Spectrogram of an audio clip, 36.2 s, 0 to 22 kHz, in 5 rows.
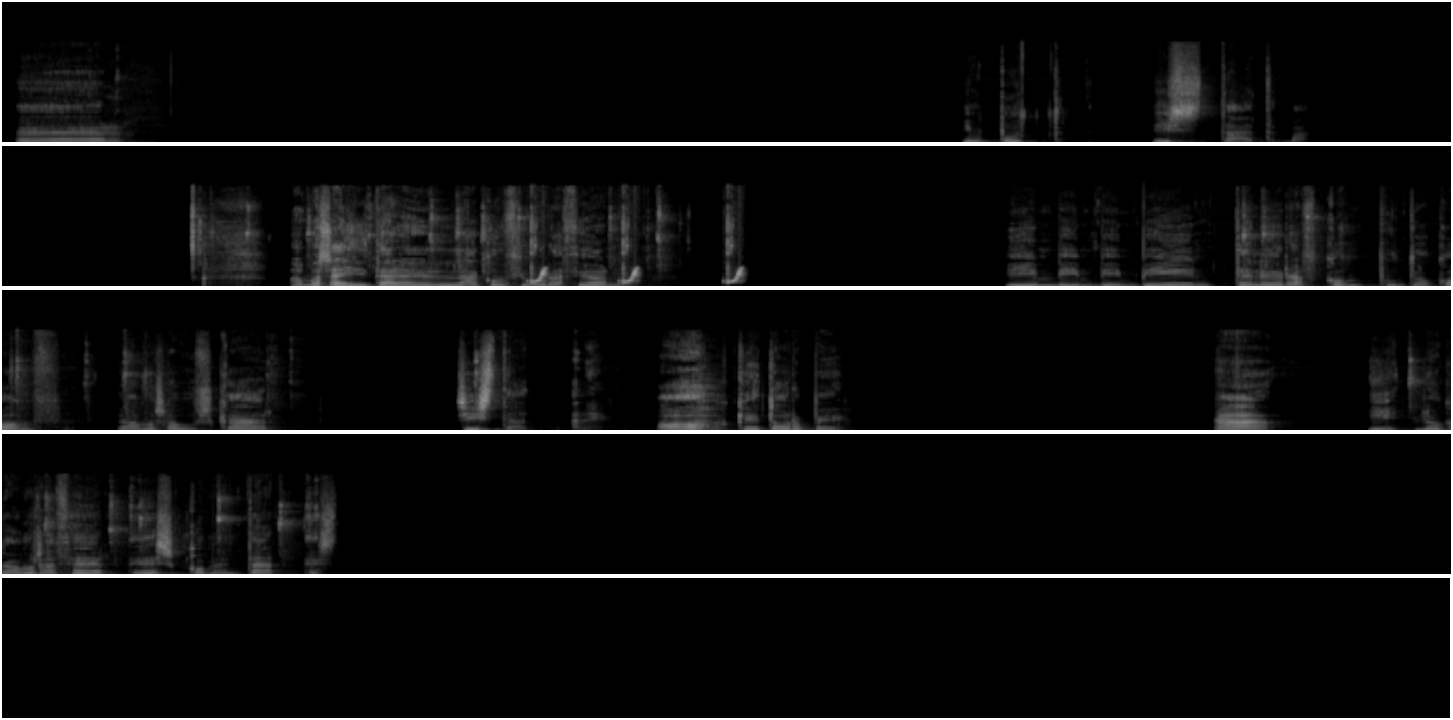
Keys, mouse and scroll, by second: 0.4 click, 1.3-5.3 scroll down 1, 5.3-7.6 drag, 8.4-10.6 typing, 10.2 Tab, 10.7 Tab, 11.0 Tab, 23.0-26.2 typing, 26.2 Escape, 28.6 ctrl+d, 29.1 ctrl+d, 29.9-31.6 typing, 33.6 j.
